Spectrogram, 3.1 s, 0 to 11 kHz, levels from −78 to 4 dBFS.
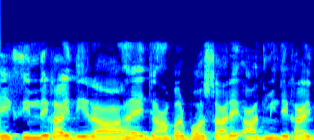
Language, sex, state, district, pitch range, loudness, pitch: Hindi, male, Chhattisgarh, Balrampur, 185-210 Hz, -21 LUFS, 200 Hz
